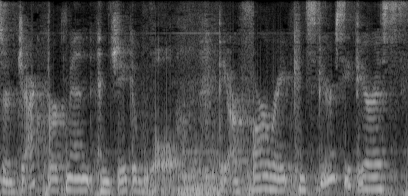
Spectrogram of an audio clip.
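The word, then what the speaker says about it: Wohl: So that's these two guys, Jacob Wall and Jack Bergman. And Wall is spelled W-O-H-L, and Jack Bergman.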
